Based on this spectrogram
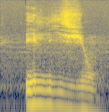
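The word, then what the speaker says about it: élision: não lizon é lizon elision tá vocês vão perceber que tudo sempre tá na útima na útima sílaba fta sempre tá na última tá então elision e aí vamos lá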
